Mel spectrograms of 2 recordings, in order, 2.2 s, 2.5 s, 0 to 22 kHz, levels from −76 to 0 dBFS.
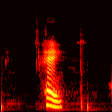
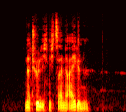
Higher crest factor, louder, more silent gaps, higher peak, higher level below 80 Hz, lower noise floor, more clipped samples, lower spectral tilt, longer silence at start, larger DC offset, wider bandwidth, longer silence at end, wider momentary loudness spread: about the same, 22 dB vs 20 dB; about the same, -18 LUFS vs -18 LUFS; neither; about the same, -2 dBFS vs 0 dBFS; second, -72 dBFS vs -46 dBFS; first, -61 dBFS vs -55 dBFS; neither; about the same, -5 dB/octave vs -4.5 dB/octave; first, 0.85 s vs 0.5 s; neither; about the same, 15 kHz vs 14 kHz; first, 1 s vs 0.75 s; first, 23 LU vs 9 LU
